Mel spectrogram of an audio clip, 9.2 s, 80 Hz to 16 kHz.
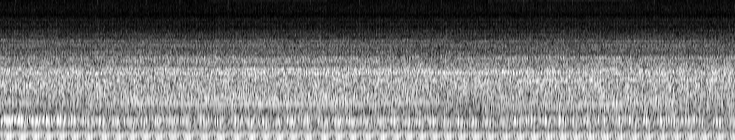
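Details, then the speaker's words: Yamaha 2000is inverter generator in eco mode, light load, plugged into trailer 13,500 BTU air conditioner with Hyper Engineering Sure Start before compressor kicks on; steady even drone, no surging or misses, different sounding than the Honda 2000 and perhaps quieter; running normally. "the Yamaha definitely has a different sound to it and um me and my buddy were just talking about it and it seems in a way kind of quieter"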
